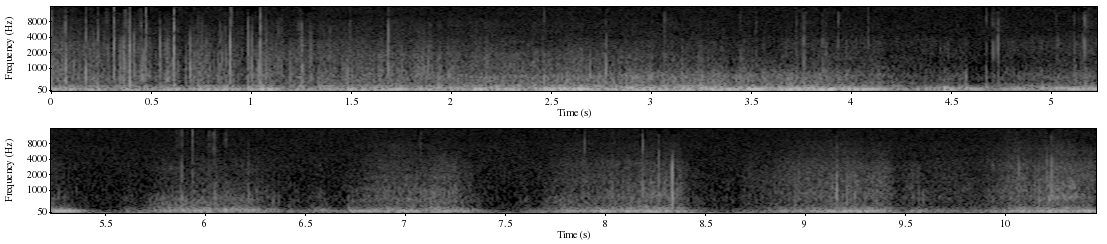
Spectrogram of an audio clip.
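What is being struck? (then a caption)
Fuzzy fabric ring with crinkly filling. A red fuzzy fabric ring with a crinkly filling, fitted around a microphone head, is squeezed and rubbed with fingers and nails. It makes a dense, low, muffled rustling with soft crinkles and scratchy bright ticks. The sound pulses in uneven swells that briefly drop away between squeezes.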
